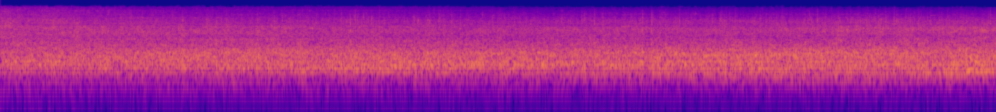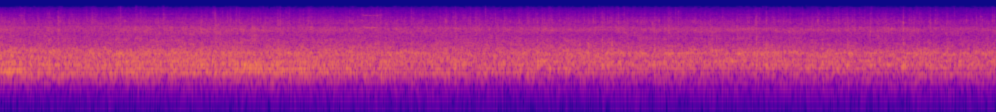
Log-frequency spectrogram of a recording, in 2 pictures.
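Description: A long G-scale model freight train's cars rolling steadily past down a grade on outdoor garden-railway track: a continuous, even noise of many small wheels running on the rails.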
